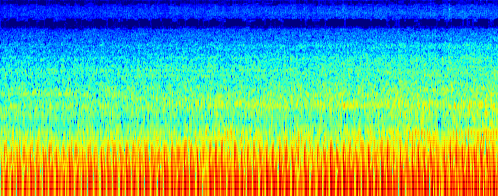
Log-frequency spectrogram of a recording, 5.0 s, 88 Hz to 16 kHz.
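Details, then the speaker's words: Rebuilt 2013 Yamaha YZ450F with a replacement head, idling to work everything in. Steady, even single-cylinder idle with a firm regular thump and no ticks or rattles: running really good. "She's running really good. I've actually put it through 4 heat cycles already. Sounds really good though."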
